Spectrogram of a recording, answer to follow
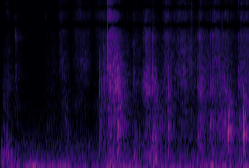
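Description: Hands handling papers and small wrapped items on a table: paper rustling with light taps, growing busier and louder about a second in.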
